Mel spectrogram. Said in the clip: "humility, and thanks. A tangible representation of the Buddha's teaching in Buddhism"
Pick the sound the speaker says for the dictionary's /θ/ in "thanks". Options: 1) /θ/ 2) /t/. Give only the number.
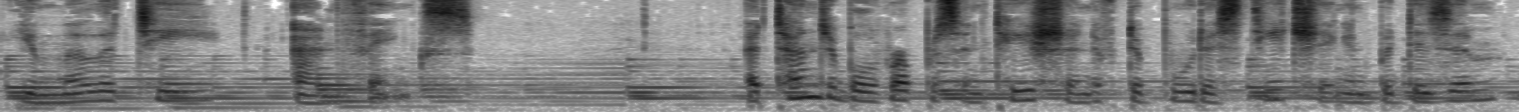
1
